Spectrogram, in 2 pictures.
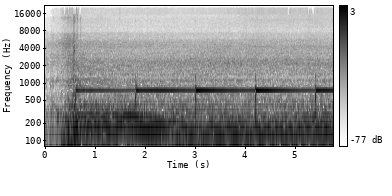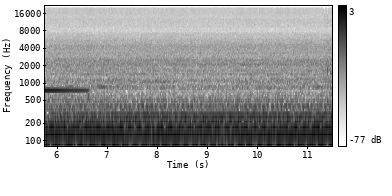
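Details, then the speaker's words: Car just after fitting a Dorman part and reassembly, codes cleared: fires and settles into smooth steady low idle; chimes early, then even quiet hum, no check engine light. "So far the engine hasn't blown up from the Dorman part. So far it seems to be idling pretty good and no check engine light indicating that I might have forgotten to plug something in."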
